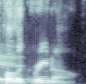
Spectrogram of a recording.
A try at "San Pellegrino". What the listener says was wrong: The San Pellegrino. You got to pronounce the whole thing, or else it's not fancy.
